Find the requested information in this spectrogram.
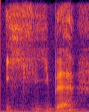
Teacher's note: dann ändert sich der Vokal in der Wurzel, also das lange i, überhaupt nicht. Es bleibt immer gleich.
